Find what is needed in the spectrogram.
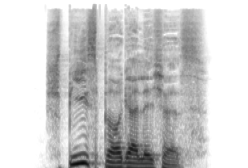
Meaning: strong/mixed nominative/accusative neuter singular of spießbürgerlich
- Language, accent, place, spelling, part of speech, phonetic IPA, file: German, Germany, Berlin, spießbürgerliches, adjective, [ˈʃpiːsˌbʏʁɡɐlɪçəs], De-spießbürgerliches.ogg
